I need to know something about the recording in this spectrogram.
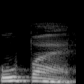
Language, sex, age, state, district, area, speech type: Hindi, male, 45-60, Madhya Pradesh, Bhopal, urban, read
